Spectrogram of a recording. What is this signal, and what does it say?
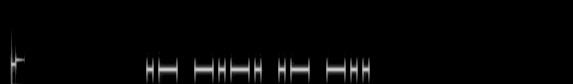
Morse code, heard as a keyed tone, about 20 wpm, 700 Hz. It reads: ACAD
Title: Build A Word - 4 Letters At A Time - 8-Letter Words - 20wpm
